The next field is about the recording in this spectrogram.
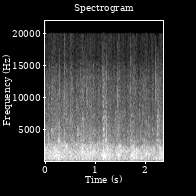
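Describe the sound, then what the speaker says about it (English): An audience at a cyber conference keynote event applauds steadily, a dense even wash of clapping that holds at a constant moderate level throughout without voices over it. "thank you for that warm welcome and nice round of applause"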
